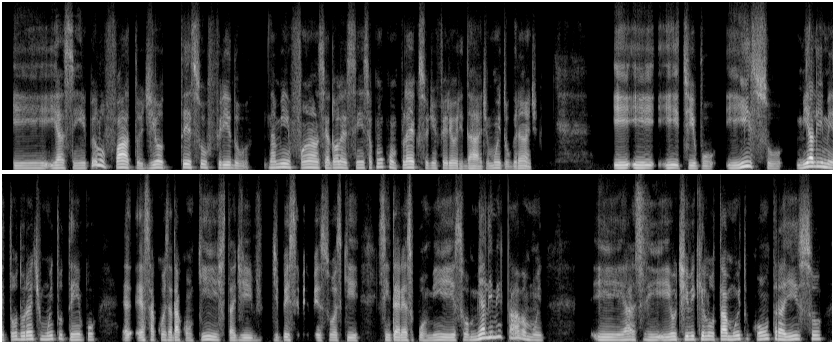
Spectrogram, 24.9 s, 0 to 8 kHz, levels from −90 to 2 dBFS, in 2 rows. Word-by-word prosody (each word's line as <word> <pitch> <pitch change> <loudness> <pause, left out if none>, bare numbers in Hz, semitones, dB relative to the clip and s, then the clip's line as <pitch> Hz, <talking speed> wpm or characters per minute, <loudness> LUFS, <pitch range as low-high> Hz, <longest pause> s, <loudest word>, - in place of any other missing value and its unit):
E 115 0 -4
e 125 - +1
assim, 115 -2 -3
e - - -6
pelo 220 - 0
fato 145 -8 +4
de 120 +5 -4
eu 145 -1 +2 0.2
ter 155 -2 +3
sofrido, 130 -6 -3 0.3
na 140 0 -1
minha 165 +1 +2
infância, 140 -3 0
adolescência, 135 0 -2
com 170 - -3
um 170 - -2
complexo 140 -3 0
de 120 - -6
inferioridade 105 -4 -2
muito 115 -4 -3
grande 100 0 -2 1.2
e 125 0 +4
e 130 +1 +1
e - - -1
tipo, 110 -3 -4
e 125 - +4
isso 115 - -2 0.2
me 140 +10 +4
alimentou 165 -7 +5
durante 160 +2 +1
muito 165 +4 -2
tempo, 130 0 -3 0.4
e - - -1
essa 120 +2 0
coisa 125 -1 -3
da 120 0 +5
conquista, 120 +2 -3
de 115 0 -2
v 105 0 -15 0.2
de 120 -2 -7
perceber 125 0 -4
pessoas 120 0 -4
que 115 -3 -3 0.3
se - - -6
interessam 120 +1 +2
por 105 -3 -5
mim, 120 +2 -1
isso 125 +2 -3
me 140 +10 +3
alimentava 240 -4 +2
muito. 120 -6 -4 0.7
E 125 -1 0
assim, 130 -1 -2
e 125 0 0
eu 145 +1 +3
tive 150 +1 +2
que 155 +2 +1
lutar 150 0 +5
muito 170 +4 0
contra 165 -1 +2
isso, 170 +3 0
130 Hz, 145 wpm, -23 LUFS, 120-150 Hz, 1.2 s, alimentou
